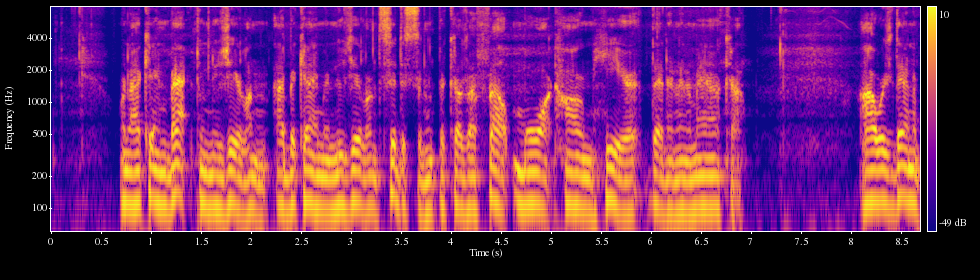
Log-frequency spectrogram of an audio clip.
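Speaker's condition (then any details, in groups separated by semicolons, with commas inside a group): Deafness; diagnosed at 8 years old, attended Atlanta Speech School and Druid Hills High School in America until 16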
